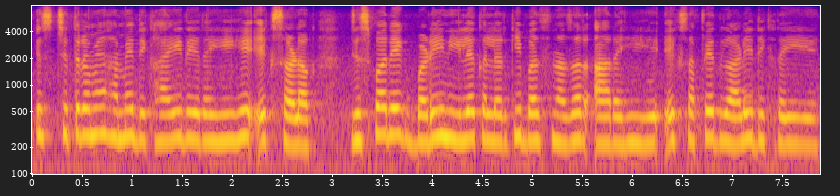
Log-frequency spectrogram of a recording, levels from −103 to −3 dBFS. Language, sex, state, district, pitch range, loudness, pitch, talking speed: Hindi, female, Himachal Pradesh, Shimla, 230-255 Hz, -16 LUFS, 240 Hz, 215 wpm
